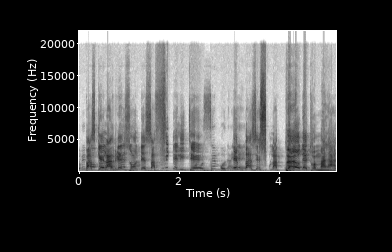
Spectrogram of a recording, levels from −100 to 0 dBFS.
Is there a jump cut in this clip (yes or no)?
no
